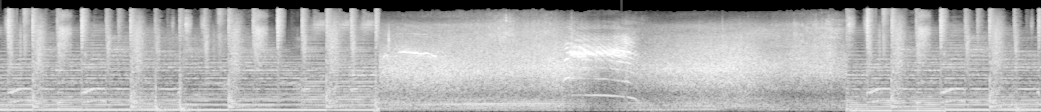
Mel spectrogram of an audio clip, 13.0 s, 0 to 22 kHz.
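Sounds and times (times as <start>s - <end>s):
background music: 0.0s - 5.3s, 10.6s - 13.0s
wind and road noise: 4.7s - 11.0s.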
